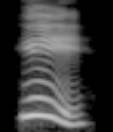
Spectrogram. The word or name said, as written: 玉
